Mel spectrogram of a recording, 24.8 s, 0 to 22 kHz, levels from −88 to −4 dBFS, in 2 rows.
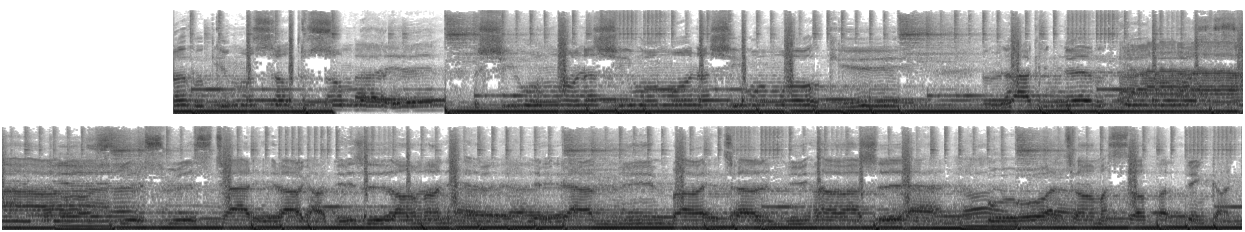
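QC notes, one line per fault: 0.00–1.72 s, cut-off start. The clip opens on digital silence with no room tone or noise floor. At 1.72 s the sound appears abruptly, already partway through. There is no natural attack and no fade-in. Whatever came before that point was never captured. The recording or stream began late, so the first moment of audio is a hard edge where a sound was already in progress.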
